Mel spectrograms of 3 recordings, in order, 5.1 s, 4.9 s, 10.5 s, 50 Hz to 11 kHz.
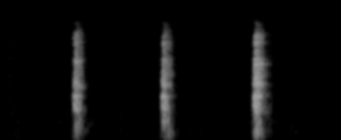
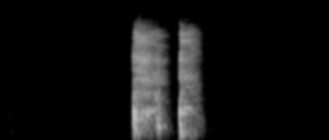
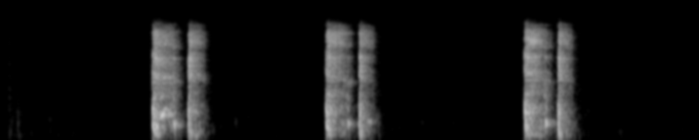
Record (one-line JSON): {"exhalation_length": "5.1 s", "exhalation_amplitude": 15374, "exhalation_signal_mean_std_ratio": 0.21, "cough_length": "4.9 s", "cough_amplitude": 27619, "cough_signal_mean_std_ratio": 0.27, "three_cough_length": "10.5 s", "three_cough_amplitude": 32543, "three_cough_signal_mean_std_ratio": 0.28, "survey_phase": "beta (2021-08-13 to 2022-03-07)", "age": "18-44", "gender": "Female", "wearing_mask": "No", "symptom_none": true, "smoker_status": "Never smoked", "respiratory_condition_asthma": false, "respiratory_condition_other": false, "recruitment_source": "Test and Trace", "submission_delay": "-1 day", "covid_test_result": "Negative", "covid_test_method": "LFT"}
